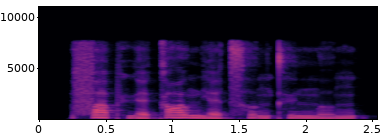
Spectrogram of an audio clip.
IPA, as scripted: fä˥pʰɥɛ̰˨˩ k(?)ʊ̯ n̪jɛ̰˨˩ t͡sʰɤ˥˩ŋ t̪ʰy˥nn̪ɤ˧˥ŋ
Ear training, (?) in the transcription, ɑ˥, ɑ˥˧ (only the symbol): ɑ˥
